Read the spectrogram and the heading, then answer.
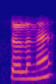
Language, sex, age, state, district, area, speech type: Tamil, female, 18-30, Tamil Nadu, Perambalur, urban, conversation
